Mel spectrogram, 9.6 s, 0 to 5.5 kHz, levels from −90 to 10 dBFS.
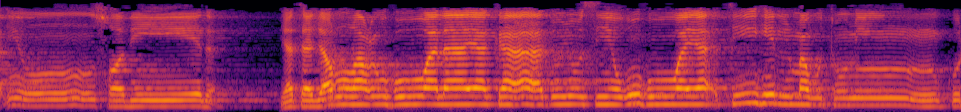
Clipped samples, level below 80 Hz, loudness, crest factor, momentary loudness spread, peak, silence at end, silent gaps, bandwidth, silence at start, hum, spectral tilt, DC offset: under 0.1%; -66 dBFS; -16 LUFS; 16 dB; 11 LU; -2 dBFS; 0 s; none; 5.4 kHz; 0 s; none; -7 dB/octave; under 0.1%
